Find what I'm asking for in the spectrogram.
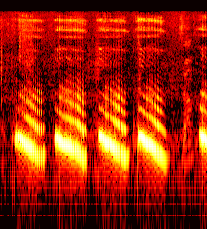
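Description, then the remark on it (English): A woman imitates a pigeon's coo, voicing four drawn-out, falling hoots in a steady rhythm, fairly loud, with a fifth just beginning at the end. “She notes her ability to make impressive bird calls as one of her strong suits.”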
